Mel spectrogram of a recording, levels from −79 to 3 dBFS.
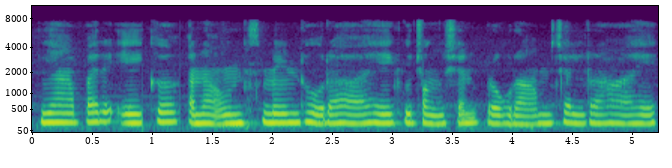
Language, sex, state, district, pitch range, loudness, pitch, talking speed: Hindi, female, Bihar, Samastipur, 185-200 Hz, -13 LUFS, 190 Hz, 150 wpm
